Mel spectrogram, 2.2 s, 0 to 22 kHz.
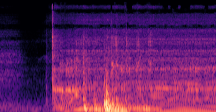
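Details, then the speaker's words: Capacitor motor on 220V with its working capacitors, plugged into the socket: quiet, then it spins up in under a second to a smooth, steady hum. A normal start and run at about 3,000 rpm. "So we plug it into the socket The engine starts We turn it off That is, this is a start with capacitors"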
